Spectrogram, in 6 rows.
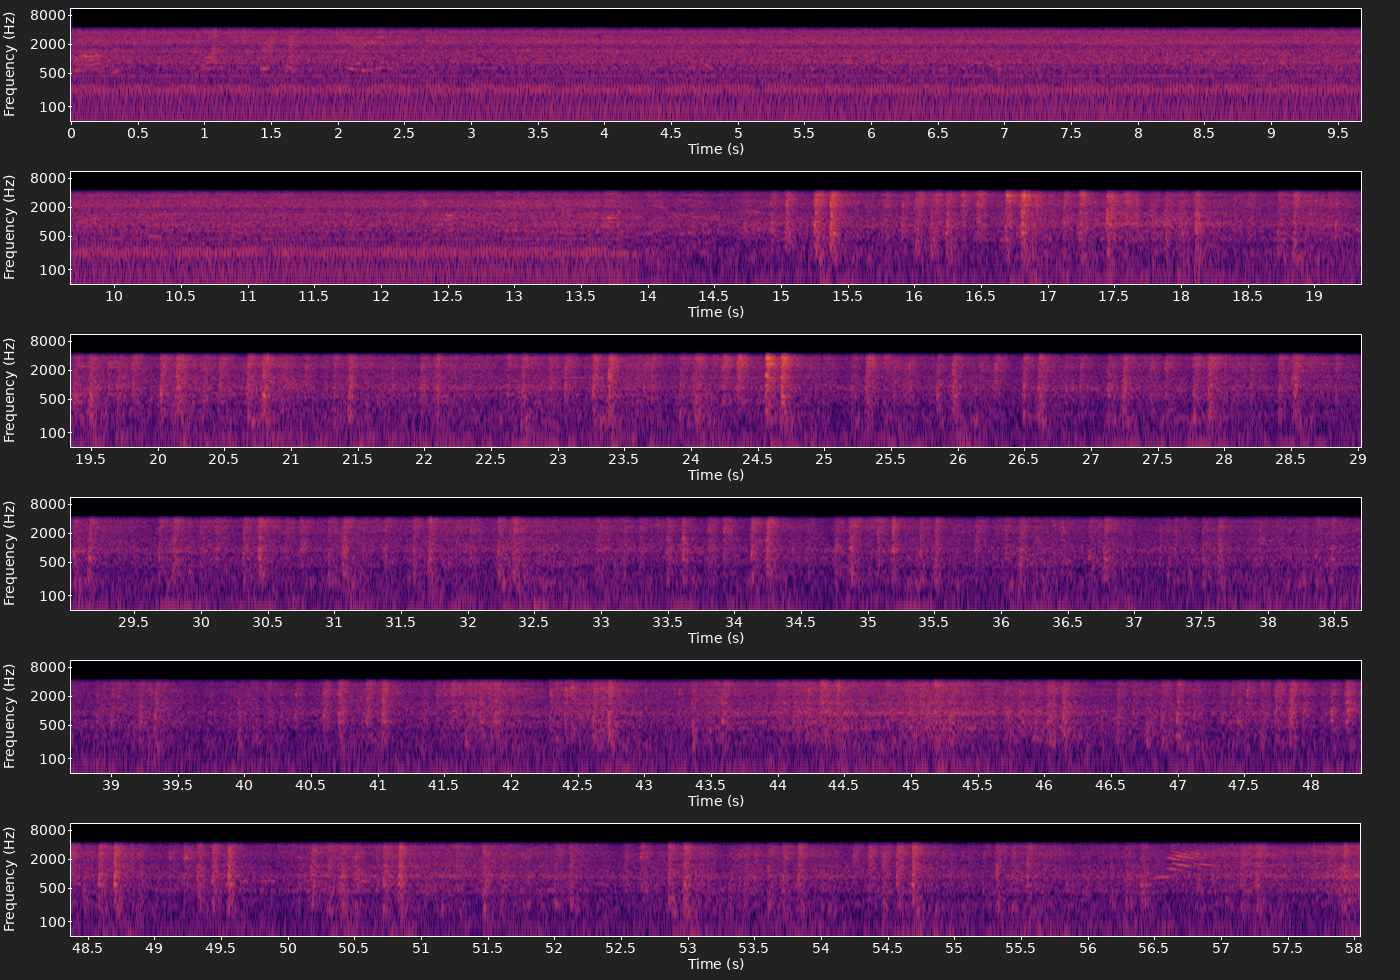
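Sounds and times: train rumbling: 0.0 - 58.0
wheels clicking on rails: 13.6 - 58.0.

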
